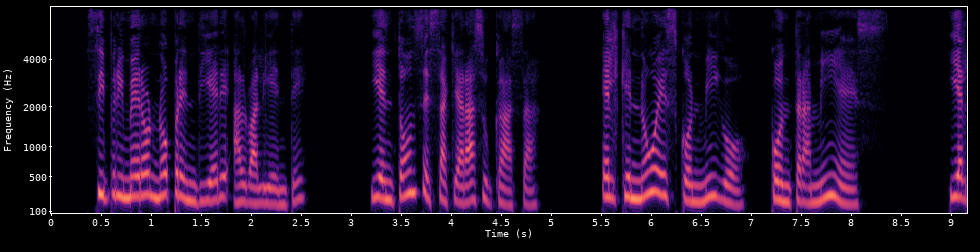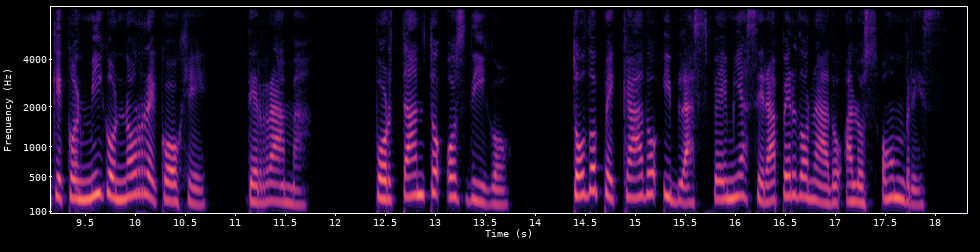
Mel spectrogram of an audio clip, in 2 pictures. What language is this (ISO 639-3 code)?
spa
